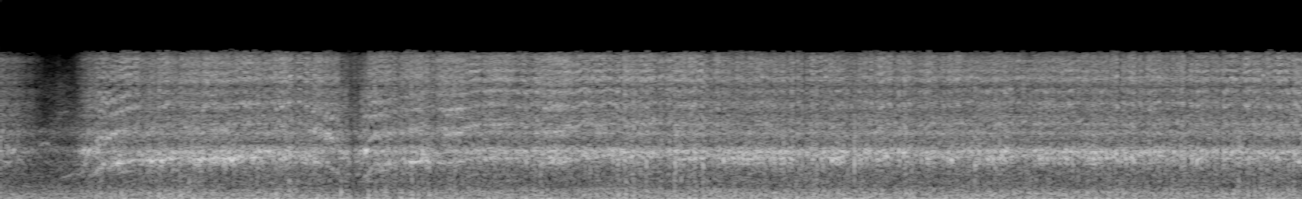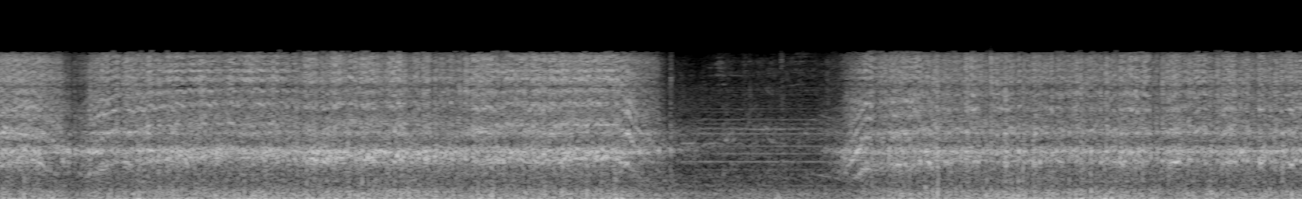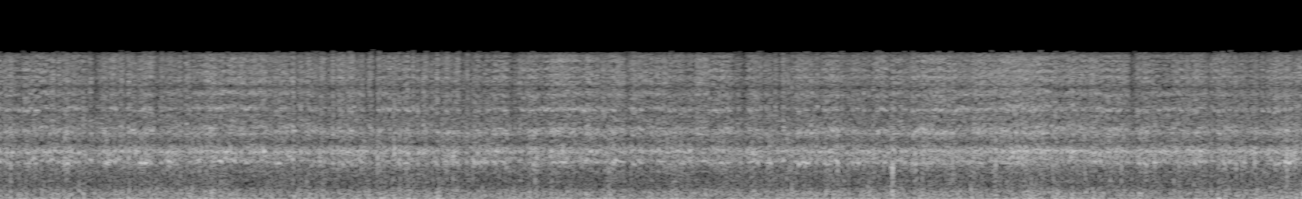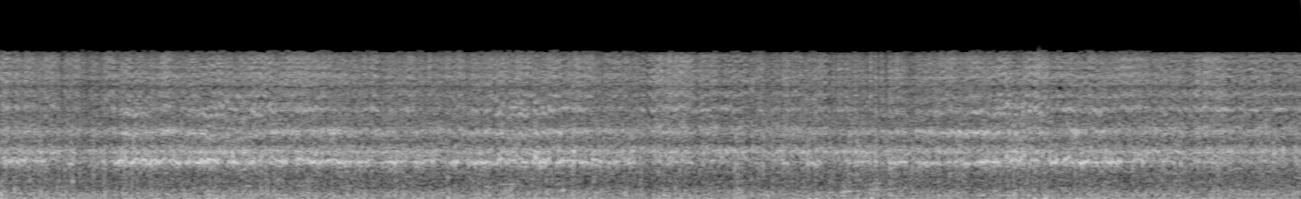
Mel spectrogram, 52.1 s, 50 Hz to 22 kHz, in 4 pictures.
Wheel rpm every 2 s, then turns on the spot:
80, 180, 210, 230, 240, 230, 170, 210, 220, 170, 30, 200, 210, 210, 220, 210, 210, 210, 210, 210, 200, 210, 200, 210, 200, 210.
none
